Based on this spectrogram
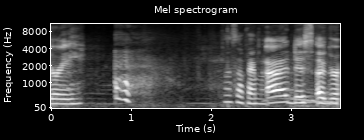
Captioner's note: sobbing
